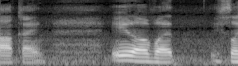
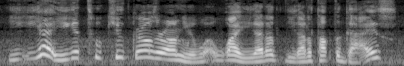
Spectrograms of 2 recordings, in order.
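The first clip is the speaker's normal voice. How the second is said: higher, needling taunt; teasing higher mock; mocking jab; 6 semitones higher than usual. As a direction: poke fun at him for ignoring the girls. Mocking the heckler back.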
